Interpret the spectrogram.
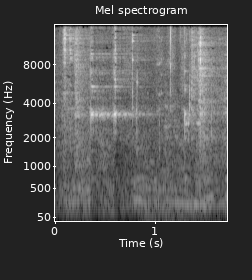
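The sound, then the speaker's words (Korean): Dishes clink against a table a few times in quick succession, light ringing taps of porcelain and cutlery, as a waiter sets three plates, including a steak, down on a table before two diners, with a faint background murmur of voices. “종업원은 아내와 내 앞에 접시를 내려놓고 아내와 나 사이에 나머지 접시를 내려놓았다.”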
